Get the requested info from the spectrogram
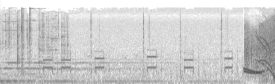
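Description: A payphone's touch-tone keypad being dialed: about six short two-tone beeps at uneven intervals over a low hum. Shortly before the end, a loud burst of sweeping, gliding electronic sound cuts in.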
